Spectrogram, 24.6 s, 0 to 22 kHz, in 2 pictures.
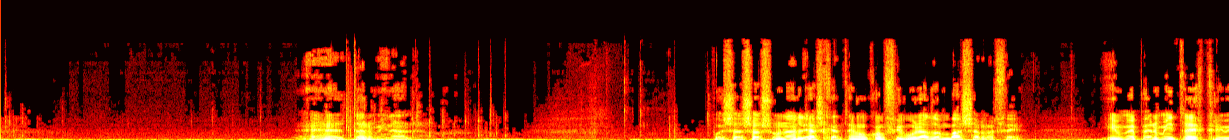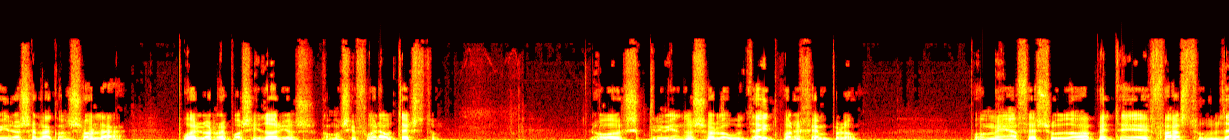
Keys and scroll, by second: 0.0-0.2 typing, 3.2-5.7 typing, 7.3 ctrl+c, 9.9 typing, 13.1 ctrl+l, 18.2-20.3 typing, 21.9 typing.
